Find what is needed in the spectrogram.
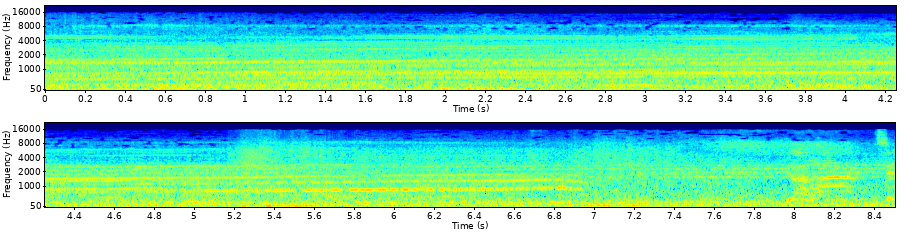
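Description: Anime power-up sound: a long, steadily rising whine that builds for about seven seconds and then cuts off, with a brief rush of noise partway through.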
